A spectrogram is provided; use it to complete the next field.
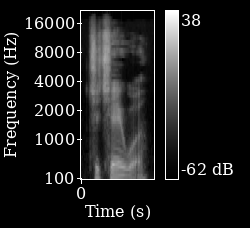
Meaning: The Bantu language of the Chewa tribe belonging to the Bantu linguistic family and one of Malawi’s national tongues promoted as the country’s lingua franca
- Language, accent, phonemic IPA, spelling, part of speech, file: English, US, /t͡ʃɪˈt͡ʃɛwə/, Chichewa, proper noun, En-us-Chichewa.ogg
